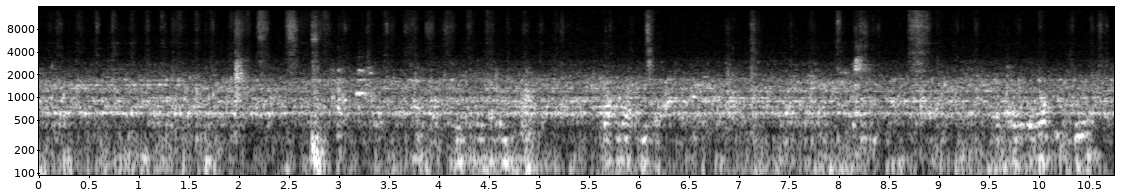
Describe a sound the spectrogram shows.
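A pencil scratches and rasps across paper.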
